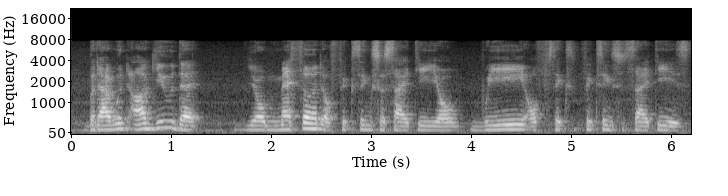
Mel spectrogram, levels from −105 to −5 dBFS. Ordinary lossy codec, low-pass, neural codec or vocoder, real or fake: none; none; none; real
